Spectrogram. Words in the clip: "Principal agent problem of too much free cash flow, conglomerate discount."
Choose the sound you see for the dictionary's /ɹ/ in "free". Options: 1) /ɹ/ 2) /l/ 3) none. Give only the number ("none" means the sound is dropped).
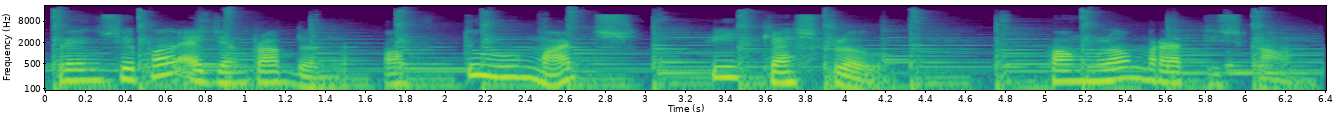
3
